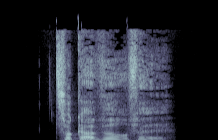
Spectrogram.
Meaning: sugar cube
- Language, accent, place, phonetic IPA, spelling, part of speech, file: German, Germany, Berlin, [ˈt͡sʊkɐˌvʏʁfl̩], Zuckerwürfel, noun, De-Zuckerwürfel.ogg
